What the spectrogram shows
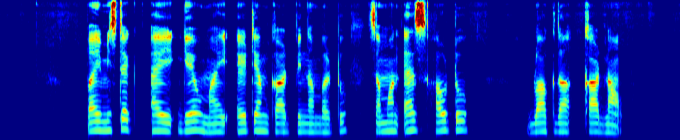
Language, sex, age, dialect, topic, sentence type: Kannada, male, 18-24, Coastal/Dakshin, banking, question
